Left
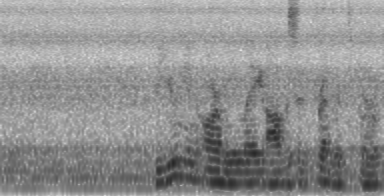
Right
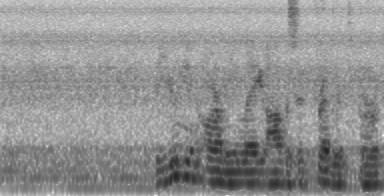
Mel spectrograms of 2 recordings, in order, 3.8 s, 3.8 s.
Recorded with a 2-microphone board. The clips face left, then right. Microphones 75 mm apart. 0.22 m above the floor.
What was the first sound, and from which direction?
A man speaking, 30° left (ahead or behind).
